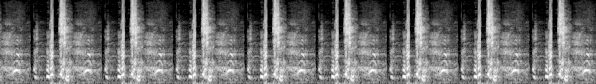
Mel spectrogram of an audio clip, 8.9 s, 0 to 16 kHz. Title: くしゃみ 10分耐久 #2 sneezing 10 minutes 재채기 10분 내구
